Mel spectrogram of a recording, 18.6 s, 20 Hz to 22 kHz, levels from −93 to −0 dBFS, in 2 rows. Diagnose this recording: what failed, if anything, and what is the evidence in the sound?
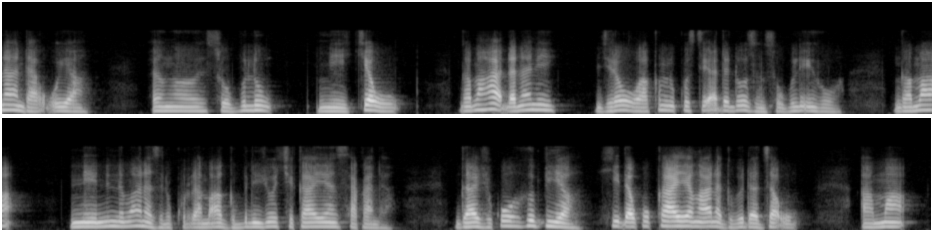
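Nothing in this speech recording points to a failure at any stage of the chain. The audio carries the signature of G.722 wideband telephone coding working as intended at 48 kbit/s, with content ending near 7.7 kHz and only a light coding texture over the sound.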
